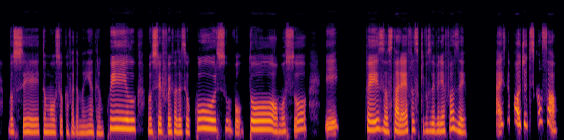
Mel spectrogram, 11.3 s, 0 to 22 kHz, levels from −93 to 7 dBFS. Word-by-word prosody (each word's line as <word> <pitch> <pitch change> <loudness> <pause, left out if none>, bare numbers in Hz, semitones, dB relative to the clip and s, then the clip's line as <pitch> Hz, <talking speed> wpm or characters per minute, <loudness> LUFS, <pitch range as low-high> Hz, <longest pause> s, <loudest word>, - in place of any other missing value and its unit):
você 165 -2 -2
tomou 160 -1 -2
o - - -5
seu 155 0 -8
café 155 +1 -9
da 140 - -10
manhã 145 +2 -5
tranquilo, 230 - +3 0.2
você 170 +1 0
foi 165 0 -1
fazer 165 -2 -1
seu 160 -1 -4
curso, 235 -2 +2
voltou, 220 +3 +4
almoçou 180 +6 -2 0.4
e 130 +4 -2 0.6
fez 220 0 +4
as 175 -3 0
tarefas 190 +3 +2
que 190 - -16
você 180 0 -5
deveria 180 +1 0
fazer. 190 -7 0 0.6
Aí 345 - -1
você 465 +7 -15
pode 365 -4 +4
descansar. 395 - -2
185 Hz, 145 wpm, -23 LUFS, 160-230 Hz, 0.6 s, voltou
